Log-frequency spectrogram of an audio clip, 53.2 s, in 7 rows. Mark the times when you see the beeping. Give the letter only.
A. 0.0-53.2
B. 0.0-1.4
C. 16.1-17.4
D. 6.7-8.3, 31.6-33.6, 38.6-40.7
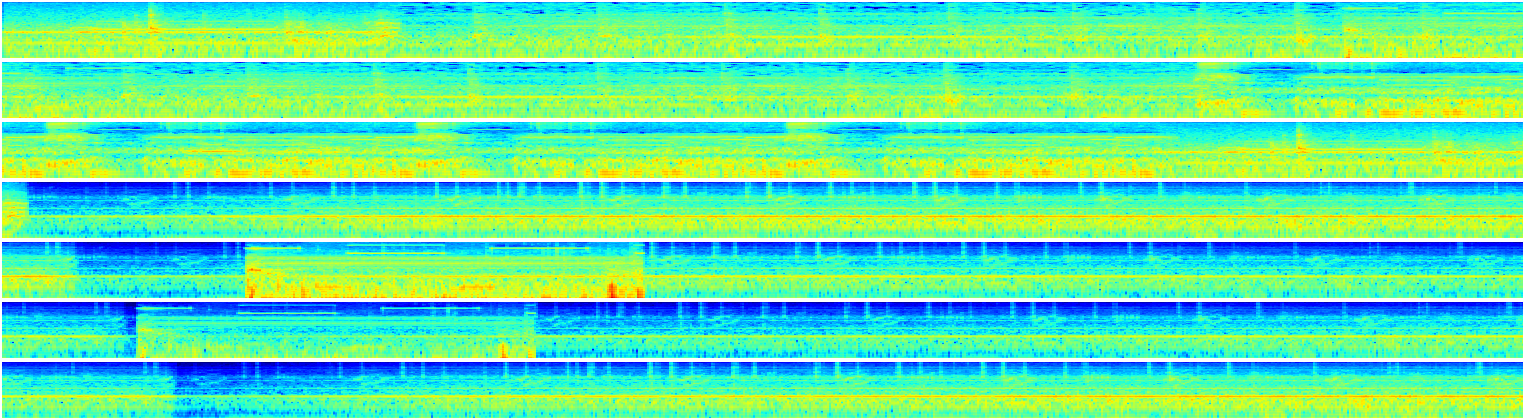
D.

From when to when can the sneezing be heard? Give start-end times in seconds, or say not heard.
16.1-17.4.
